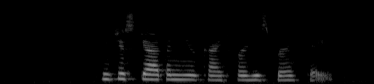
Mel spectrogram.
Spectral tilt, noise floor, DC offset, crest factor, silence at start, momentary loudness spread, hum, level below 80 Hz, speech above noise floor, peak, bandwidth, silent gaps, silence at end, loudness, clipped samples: -5 dB/octave; -74 dBFS; under 0.1%; 18 dB; 1 s; 14 LU; none; -84 dBFS; 34 dB; -26 dBFS; 12.5 kHz; none; 0.4 s; -41 LUFS; under 0.1%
